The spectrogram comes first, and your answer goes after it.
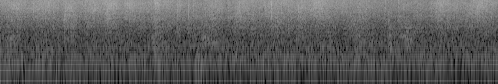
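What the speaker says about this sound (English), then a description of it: "I'm going to add my garlic and stir that around for just a minute or two" Garlic sizzles steadily and loudly in a hot frying pan as it is stirred around, a dense, unbroken hiss lasting throughout with no talking.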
